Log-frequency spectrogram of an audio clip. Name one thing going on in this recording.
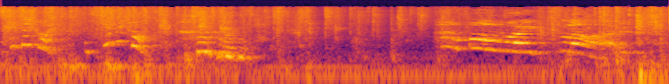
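A young woman talks to dogs in a high, excited voice, close by.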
